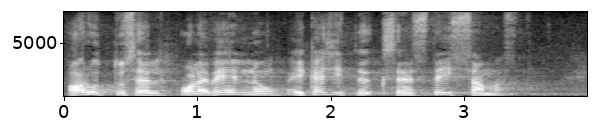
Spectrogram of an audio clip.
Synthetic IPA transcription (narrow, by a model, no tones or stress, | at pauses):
ɑɾut̪ːˑuse̞lo̞leve̞ːlnɤwe̞jkæsʲit̪leyksenest̪e̞jst̪sɑmːɑst̪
